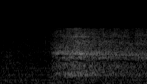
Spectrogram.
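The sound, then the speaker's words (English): A single deep breath drawn in by a person in a room, a breathy rushing hiss that swells after a brief quiet start and holds for about a second, with no talk. “I just breathed it in. That's air.”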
